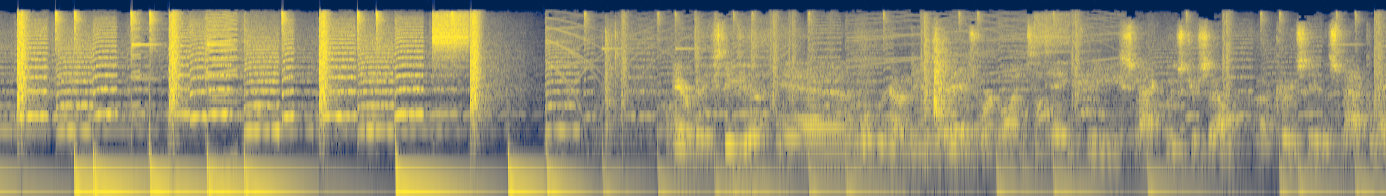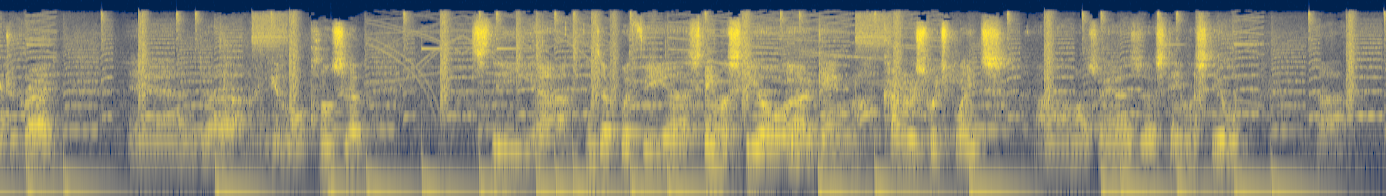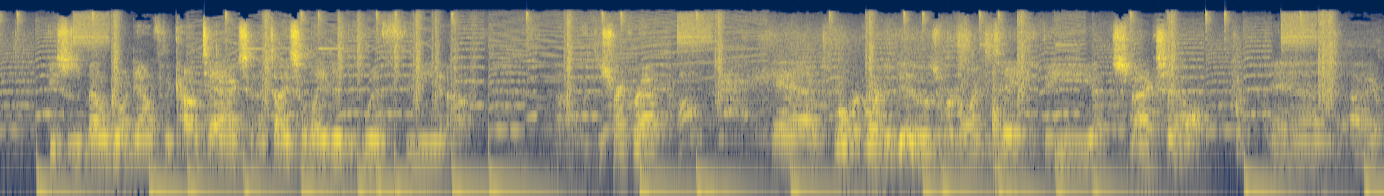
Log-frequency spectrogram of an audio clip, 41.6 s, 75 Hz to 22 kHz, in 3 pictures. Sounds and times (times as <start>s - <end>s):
Music: 0.0s - 41.5s
Speech: 6.7s - 14.4s, 15.2s - 17.6s, 18.6s - 26.3s, 28.2s - 32.5s, 33.3s - 34.8s, 35.4s - 39.8s, 40.4s - 41.5s.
